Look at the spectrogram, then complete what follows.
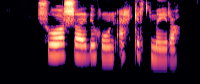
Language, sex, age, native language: Icelandic, female, 9, Icelandic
